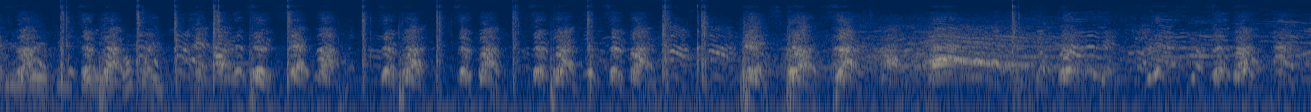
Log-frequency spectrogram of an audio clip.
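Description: Cheerleading squad chanting a cheer in unison, with sharp claps and stomps keeping a steady beat about two to three times a second. Around nine seconds in, a long falling yell.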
